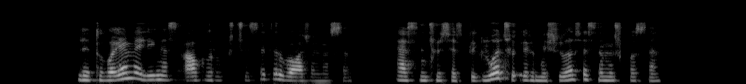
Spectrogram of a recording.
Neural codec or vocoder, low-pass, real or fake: codec, 44.1 kHz, 2.6 kbps, SNAC; 7.2 kHz; fake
